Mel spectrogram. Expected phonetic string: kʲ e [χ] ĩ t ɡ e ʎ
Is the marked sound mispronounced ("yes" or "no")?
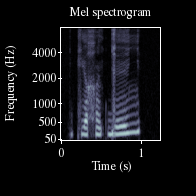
no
